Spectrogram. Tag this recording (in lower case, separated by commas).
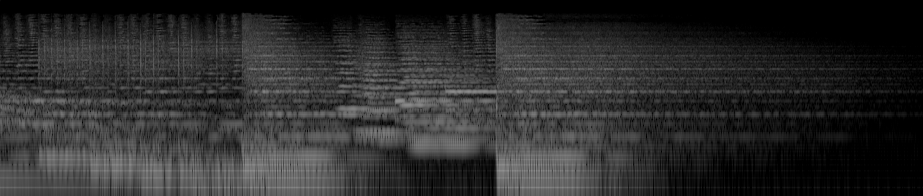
theme music, music, soundtrack music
